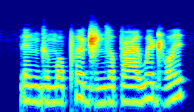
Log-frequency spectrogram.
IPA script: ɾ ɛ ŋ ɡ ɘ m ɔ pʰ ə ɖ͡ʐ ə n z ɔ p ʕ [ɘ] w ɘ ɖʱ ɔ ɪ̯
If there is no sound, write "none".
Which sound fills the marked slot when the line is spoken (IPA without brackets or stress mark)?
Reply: ɛ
